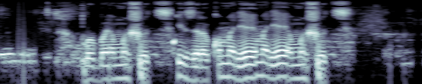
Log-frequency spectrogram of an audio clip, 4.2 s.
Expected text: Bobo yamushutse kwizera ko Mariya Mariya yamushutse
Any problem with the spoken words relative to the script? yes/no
no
